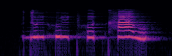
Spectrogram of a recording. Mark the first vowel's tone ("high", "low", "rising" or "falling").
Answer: rising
